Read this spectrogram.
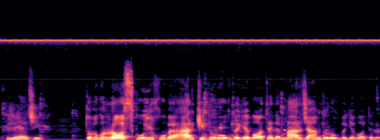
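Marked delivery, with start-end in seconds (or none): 1.3-5.7 high, raised preaching voice; emphatic preaching. Real, not acted. Preacher teaching listeners to judge truth from lies, emphatic and high. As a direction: lay down the rule from the pulpit.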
